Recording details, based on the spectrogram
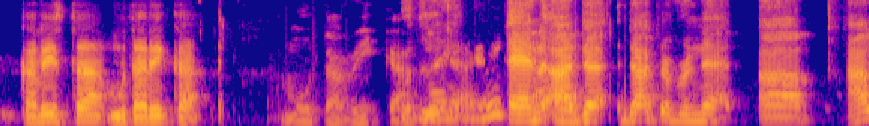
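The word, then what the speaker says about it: Callista Mutharika: Yeah, the correct name is Her Excellency Callista Mutarika.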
